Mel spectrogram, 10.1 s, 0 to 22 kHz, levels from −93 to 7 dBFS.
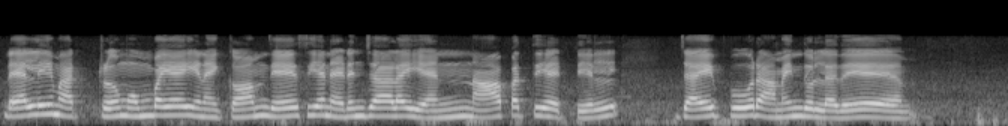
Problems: none marked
